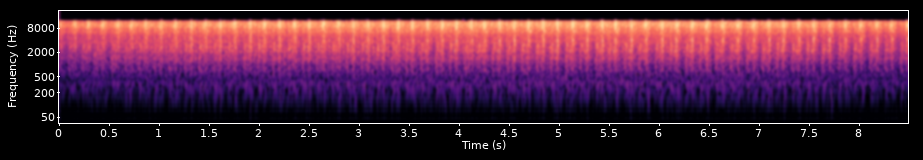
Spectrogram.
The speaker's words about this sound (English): We couldn't get enough of those math drills because it meant dialing up to the central computer, putting the handset of the telephone into the cradle of the teletype, and watching this big clunky machine whirl into action.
